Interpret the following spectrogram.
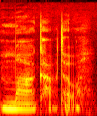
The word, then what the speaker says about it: Mankato: into mankato um but actually mankato is a dakota word it's ma kato and so you know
